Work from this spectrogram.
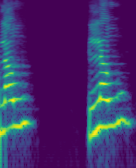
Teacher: আ, এটা পূর্ণ স্বরধ্বনি, আর উ, এটা হচ্ছে অর্ধ স্বরধ্বনি। এ দুটো মিলে কি হয়ে গেল? দ্বিস্বর ধ্বনি।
